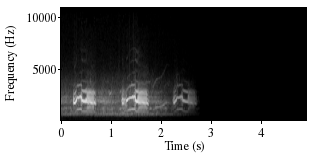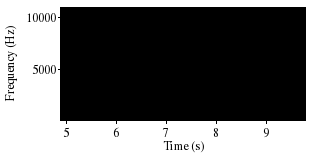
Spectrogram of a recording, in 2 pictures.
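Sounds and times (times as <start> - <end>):
Slavonian grebe calling: 0.0 - 2.8.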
